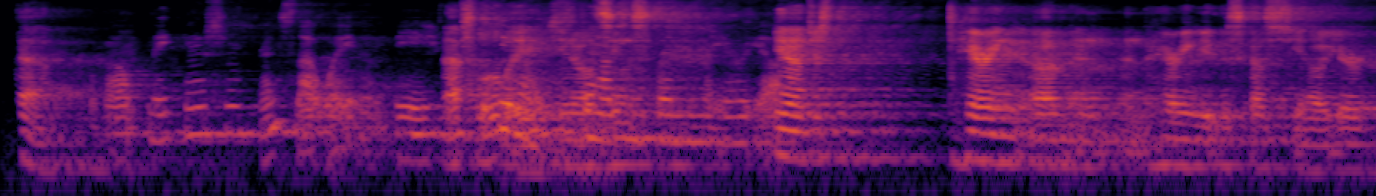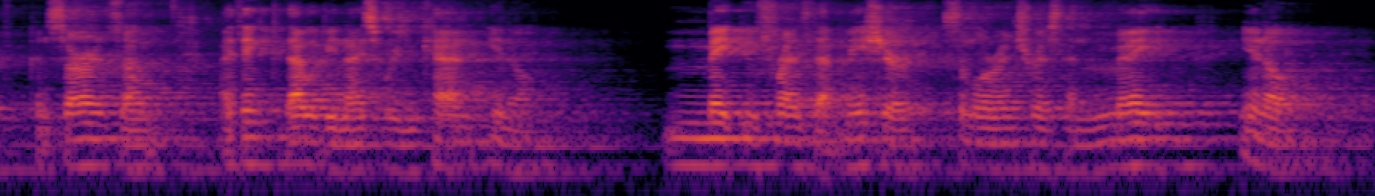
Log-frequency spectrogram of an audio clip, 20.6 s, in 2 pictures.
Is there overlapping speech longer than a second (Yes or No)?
Yes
